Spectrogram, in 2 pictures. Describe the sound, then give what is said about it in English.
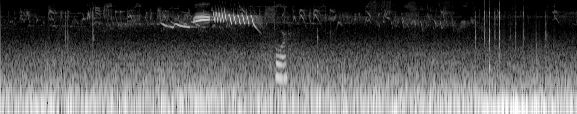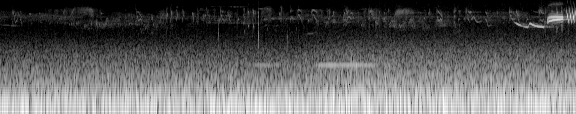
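A white-crowned sparrow sings short, high, whistled phrases, one near the start and another at the end, with a few faint chirps between them over a steady background hiss. “White Crown Sparrow A, continued.”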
